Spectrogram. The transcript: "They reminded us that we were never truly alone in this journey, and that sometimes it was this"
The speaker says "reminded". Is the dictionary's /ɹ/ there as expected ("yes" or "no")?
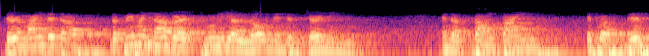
yes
